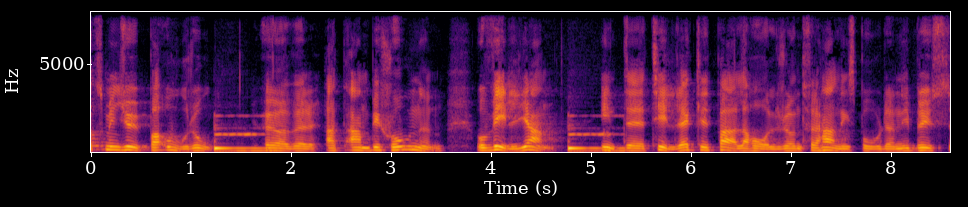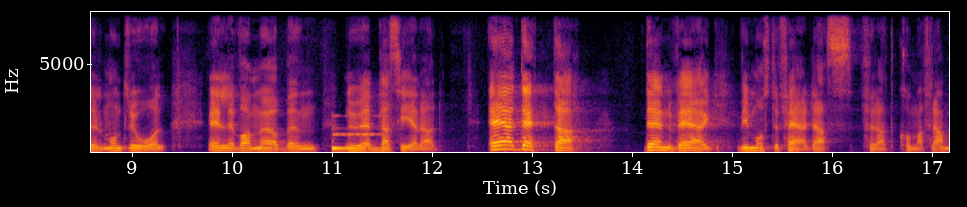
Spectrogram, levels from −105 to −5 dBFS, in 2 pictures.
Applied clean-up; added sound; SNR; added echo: neural mask model RNNoise.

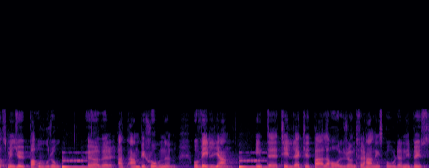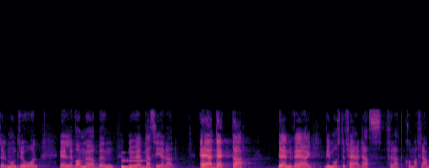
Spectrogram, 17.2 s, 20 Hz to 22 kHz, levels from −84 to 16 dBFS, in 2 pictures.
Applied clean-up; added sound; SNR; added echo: none; Organ; 1 dB; none.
